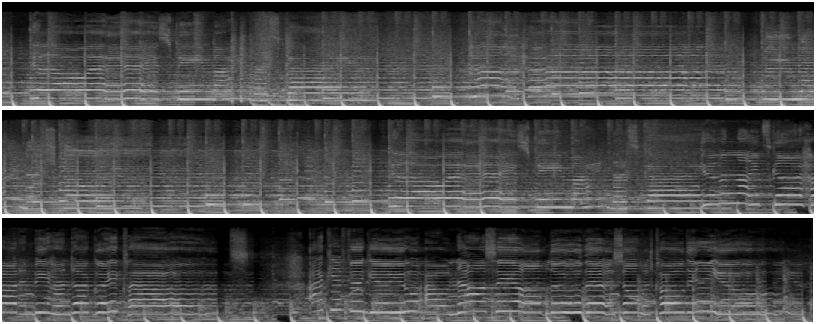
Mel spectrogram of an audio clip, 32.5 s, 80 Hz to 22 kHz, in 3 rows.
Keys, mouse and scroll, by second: 0.8-1.2 scroll down 4, 1.2-1.8 middle drag, 1.8 alt+z, 2.0 click, 2.2-3.2 middle drag, 3.2 3, 3.6 click, 4.0 KP_1, 4.3 g, 5.9 click, 6.1-7.4 middle drag, 8.8-9.8 shift+middle drag, 9.8 ctrl+r, 11.8 middle click, 12.3-13.1 scroll up 1, 13.1 g, 14.4 middle click, 14.8 scroll down 2, 14.9-15.4 shift+middle drag, 15.4 scroll up 1, 15.6 3, 15.9 click, 16.3 click, 16.6 click, 17.1 e, 19.3 click, 19.5 middle click, 19.8 scroll down 2, 20.0-21.4 middle drag, 22.0 Tab, 22.0 click, 22.3-23.0 shift+middle drag, 23.0 KP_1, 25.0-25.4 middle drag, 25.4 click, 25.6 Tab, 25.8 shift+click, 26.0 shift+middle click, 26.4 KP_1, 26.6 shift+a, 28.3 click, 28.8 g, 29.8 middle click, 30.0-30.3 scroll up 4, 30.3 KP_1, 30.7 shift+middle click, 31.1 s.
